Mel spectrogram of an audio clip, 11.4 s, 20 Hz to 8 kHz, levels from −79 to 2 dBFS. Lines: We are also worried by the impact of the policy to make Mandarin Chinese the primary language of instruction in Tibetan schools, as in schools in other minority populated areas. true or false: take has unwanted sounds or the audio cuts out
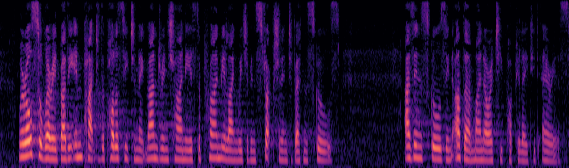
false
